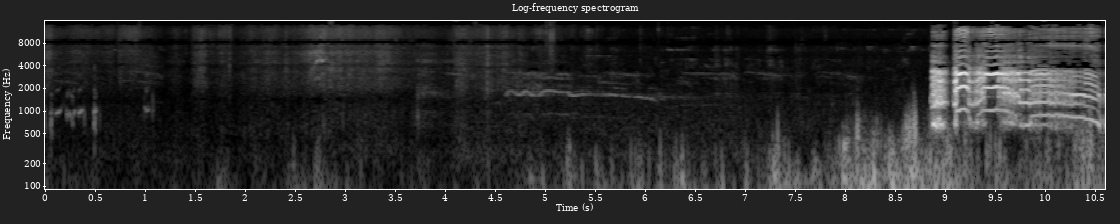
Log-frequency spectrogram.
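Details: Rooster protecting a barred rock hen. Soft scuffling and rustling build up, with a faint whistle partway through, before a loud, rich crow begins near the end and is cut off.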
